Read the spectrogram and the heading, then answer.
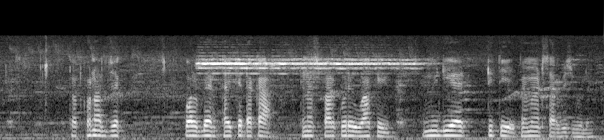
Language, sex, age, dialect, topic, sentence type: Bengali, male, 18-24, Jharkhandi, banking, statement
